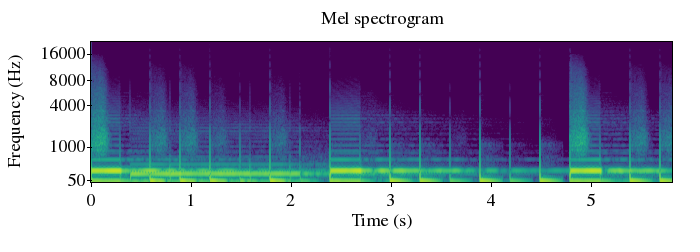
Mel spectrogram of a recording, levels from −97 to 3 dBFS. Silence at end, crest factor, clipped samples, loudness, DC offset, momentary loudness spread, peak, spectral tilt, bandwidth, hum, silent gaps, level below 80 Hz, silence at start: 0 s; 12 dB; under 0.1%; -18 LUFS; under 0.1%; 13 LU; -4 dBFS; -10 dB/octave; 4.1 kHz; none; none; -20 dBFS; 0 s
